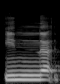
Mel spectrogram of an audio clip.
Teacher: четкое произношение огласовки кесры со звуком хамзы, а так как звук хамзы подчиняется огласовке, то есть остается у нас четкое произношение кесры.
